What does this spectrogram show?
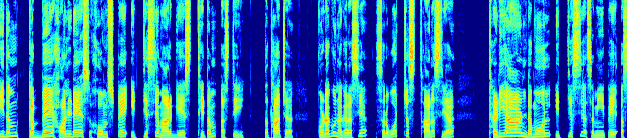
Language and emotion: Sanskrit, neutral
